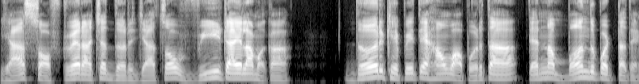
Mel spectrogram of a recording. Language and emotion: Goan Konkani, disgusted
